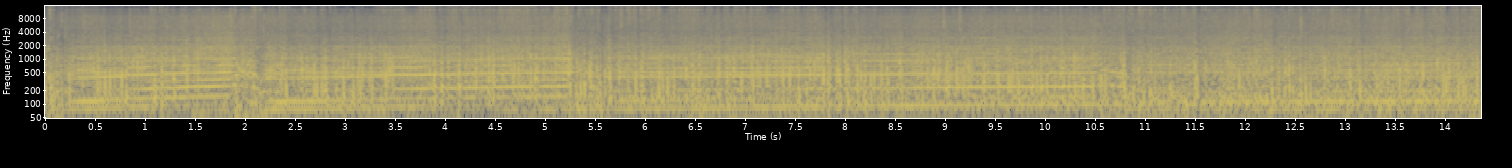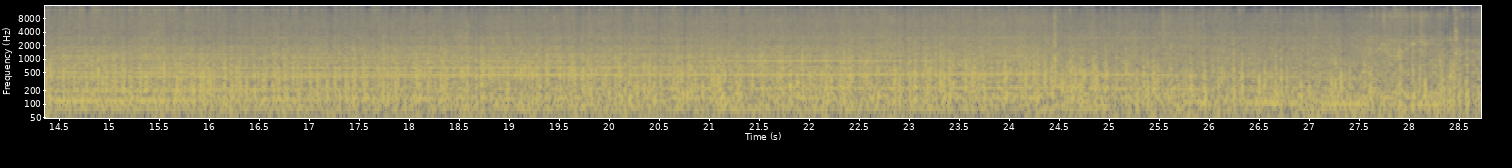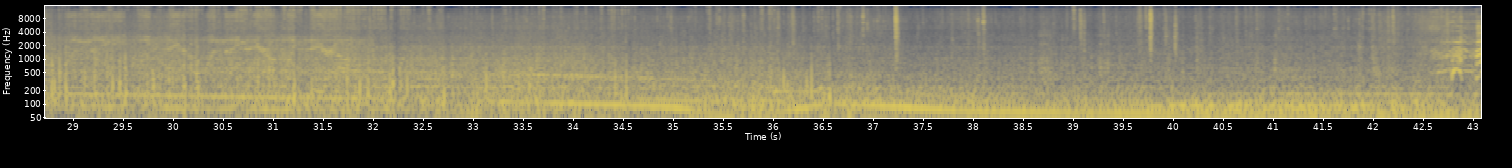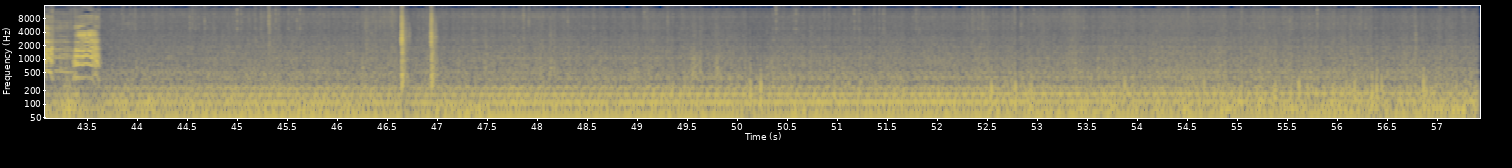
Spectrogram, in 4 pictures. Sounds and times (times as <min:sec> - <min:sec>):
Race car, auto racing: 0:00.0 - 0:57.4.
